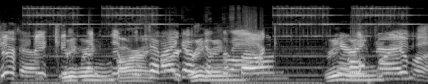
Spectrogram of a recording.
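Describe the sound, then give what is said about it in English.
A voice mimics a ringing alarm in repeated, warbling bursts, fairly loud, with short pauses between the rings. “Can I go get the phone? I'll go get the alarm. Ring, ring.”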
